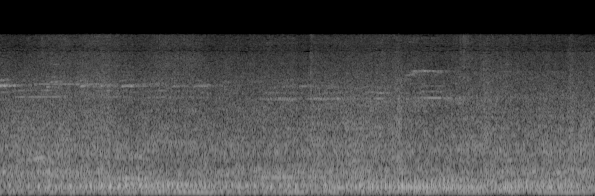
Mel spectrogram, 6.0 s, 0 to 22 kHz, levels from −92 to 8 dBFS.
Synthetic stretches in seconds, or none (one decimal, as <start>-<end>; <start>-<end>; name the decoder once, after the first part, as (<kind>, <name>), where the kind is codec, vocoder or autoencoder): none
